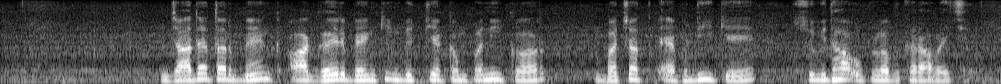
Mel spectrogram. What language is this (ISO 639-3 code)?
mai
